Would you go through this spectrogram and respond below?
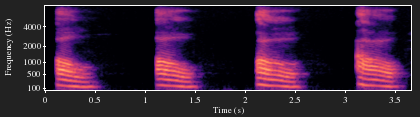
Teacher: ও sound create করার সময় দুইটা ঠোঁট বৃত্তাকার হয়ে যাবে।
